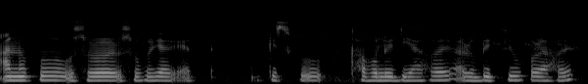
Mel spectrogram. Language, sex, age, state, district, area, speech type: Assamese, female, 30-45, Assam, Tinsukia, urban, spontaneous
